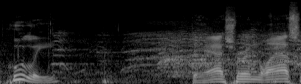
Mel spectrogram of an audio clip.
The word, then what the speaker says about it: Juli: It's spelled Julie, J U L I, but pronounced Julie.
